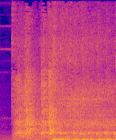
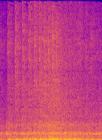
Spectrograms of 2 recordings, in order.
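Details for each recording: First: Royal Enfield Himalayan with throttle position sensor deliberately unplugged, lighting fuse removed: starts but idles with an uneven, wavering beat and dips; hiccups and sometimes dies when accelerating. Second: Royal Enfield Himalayan with the throttle position sensor properly reconnected: single-cylinder thump picks up smoothly and evenly under throttle, revving all the way up with no hiccups or misses.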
